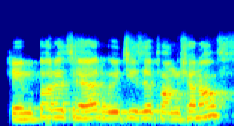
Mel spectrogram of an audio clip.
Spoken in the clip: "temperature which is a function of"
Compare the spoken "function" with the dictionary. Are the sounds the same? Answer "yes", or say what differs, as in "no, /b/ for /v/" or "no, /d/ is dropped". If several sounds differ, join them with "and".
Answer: yes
